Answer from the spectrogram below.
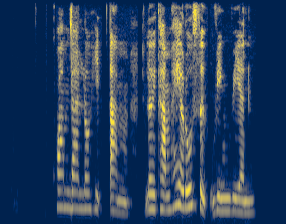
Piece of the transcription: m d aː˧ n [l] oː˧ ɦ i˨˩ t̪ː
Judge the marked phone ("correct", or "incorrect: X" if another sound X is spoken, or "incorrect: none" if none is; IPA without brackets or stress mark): correct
